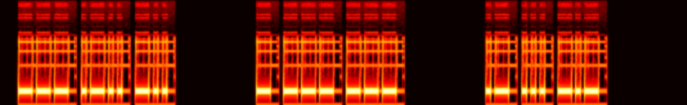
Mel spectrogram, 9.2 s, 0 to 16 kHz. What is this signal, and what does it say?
Morse code, heard as a keyed tone, about 20 wpm, 500 Hz. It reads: OLD TOO ASK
